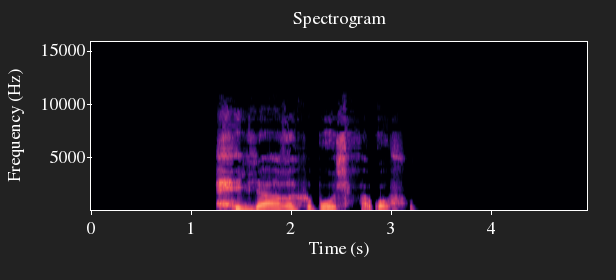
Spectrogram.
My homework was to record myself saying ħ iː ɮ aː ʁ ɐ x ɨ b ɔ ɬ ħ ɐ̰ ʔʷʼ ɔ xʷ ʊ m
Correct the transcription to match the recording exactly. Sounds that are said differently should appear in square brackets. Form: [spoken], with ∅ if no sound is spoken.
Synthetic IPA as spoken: ħ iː ɮ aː ʁ ɐ x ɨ b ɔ ɬ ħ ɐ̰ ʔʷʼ ɔ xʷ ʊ m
